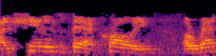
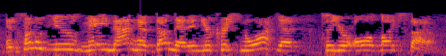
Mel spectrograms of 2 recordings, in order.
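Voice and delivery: ordinary delivery

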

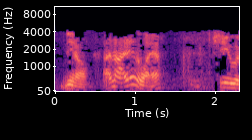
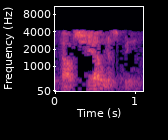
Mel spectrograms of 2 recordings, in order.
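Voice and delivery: hushed; 4 semitones lower, 10 dB quieter than usual. Retold or imitated.

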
